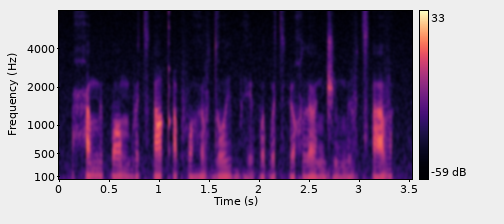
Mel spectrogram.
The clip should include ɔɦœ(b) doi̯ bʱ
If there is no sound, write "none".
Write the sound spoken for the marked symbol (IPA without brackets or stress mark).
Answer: v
